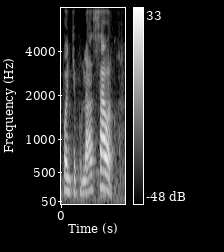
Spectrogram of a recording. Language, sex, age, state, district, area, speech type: Marathi, female, 45-60, Maharashtra, Washim, rural, spontaneous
